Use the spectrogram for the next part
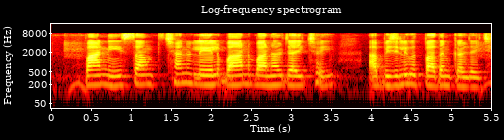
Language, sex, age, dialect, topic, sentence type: Magahi, female, 25-30, Western, agriculture, statement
